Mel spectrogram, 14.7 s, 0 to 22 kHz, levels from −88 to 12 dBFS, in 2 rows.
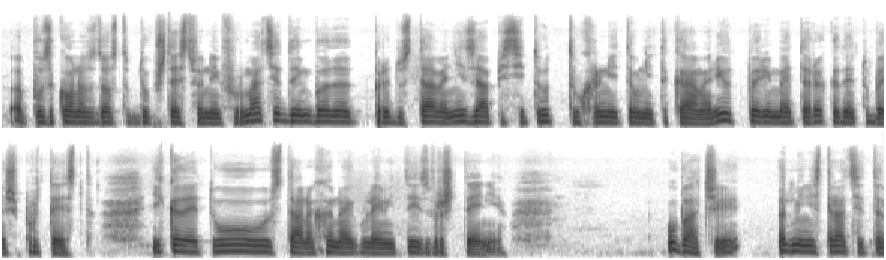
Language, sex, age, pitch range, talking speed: Bulgarian, female, 20-39, 125-155 Hz, 110 wpm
